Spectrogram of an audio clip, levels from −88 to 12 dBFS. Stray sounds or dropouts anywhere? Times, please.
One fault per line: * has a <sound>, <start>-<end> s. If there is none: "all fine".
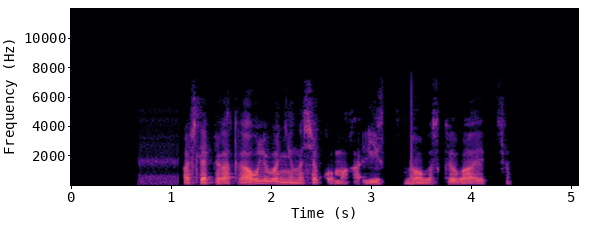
all fine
